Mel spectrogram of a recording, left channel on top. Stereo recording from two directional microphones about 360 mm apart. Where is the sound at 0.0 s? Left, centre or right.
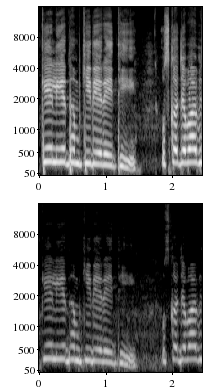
Right.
